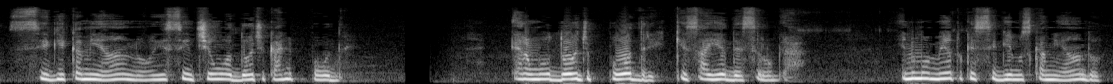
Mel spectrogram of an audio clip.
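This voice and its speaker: A woman narrating a religious testimony in a solemn, measured storytelling manner. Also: fairly high pitch, dark tone, breathy edge. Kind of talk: slow dramatic testimony narration.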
